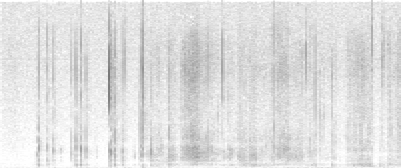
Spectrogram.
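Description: Long nails tap and scratch the stitched front of a small, hollow, mustard yellow chevron-quilted faux leather flap wallet bag with a chain strap hanging from it. Quick, dry, crinkly taps come first, then a steadier bright scratching rustle, all quiet and close with almost no low end.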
